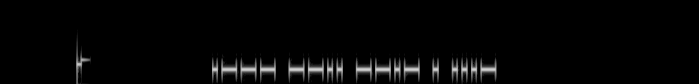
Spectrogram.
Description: Morse code, heard as a keyed tone, about 25 wpm, 700 Hz. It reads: JZQEV
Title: Code Groups - 5 Letters - 25wpm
